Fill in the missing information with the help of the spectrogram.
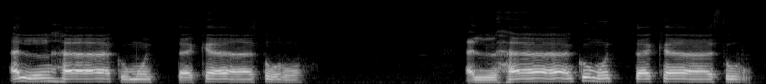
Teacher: walaupun huruf ra-nya berbaris hadapan, akan tetapi apabila diwaqafkan, huruf ra-nya mati. Okey, Jadi oleh itu kita harus matikannya dengan bacaan yang tebal. Alhaakumut takathur.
